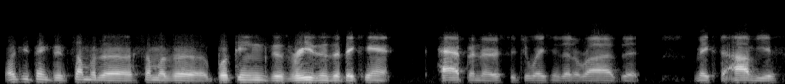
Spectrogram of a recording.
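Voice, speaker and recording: A man from North Carolina calls in to a talk show and asks his questions haltingly, with many fillers. His voice is low and dry, and it comes through a dull phone line. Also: flat delivery, clean tone, no echo. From North Carolina, USA. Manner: hesitant, full of fillers. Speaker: caller.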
